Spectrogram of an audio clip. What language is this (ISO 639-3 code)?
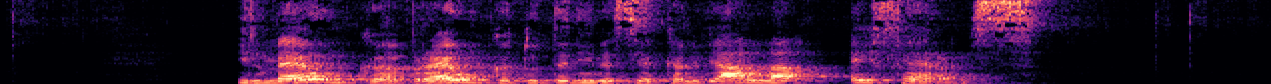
roh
